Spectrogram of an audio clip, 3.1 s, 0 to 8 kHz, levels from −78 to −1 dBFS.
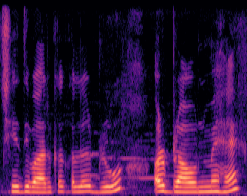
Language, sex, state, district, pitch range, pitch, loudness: Hindi, female, Assam, Sonitpur, 200-220 Hz, 210 Hz, -18 LUFS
